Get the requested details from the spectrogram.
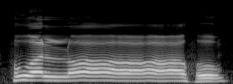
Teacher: লা না পড়ে ল পড়তে হবে, আর খাড়া জবরের জন্য একালিফ টান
